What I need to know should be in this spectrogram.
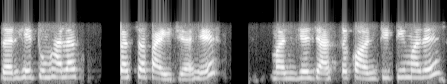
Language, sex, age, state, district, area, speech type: Marathi, female, 18-30, Maharashtra, Yavatmal, urban, conversation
